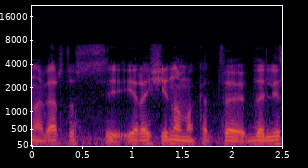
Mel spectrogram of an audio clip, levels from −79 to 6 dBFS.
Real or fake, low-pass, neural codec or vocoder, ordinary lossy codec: real; 7.2 kHz; none; AAC, 32 kbps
